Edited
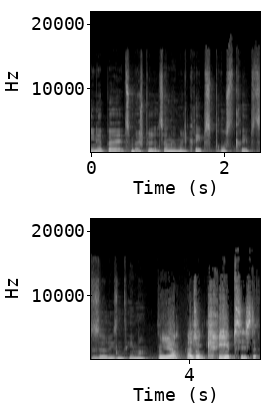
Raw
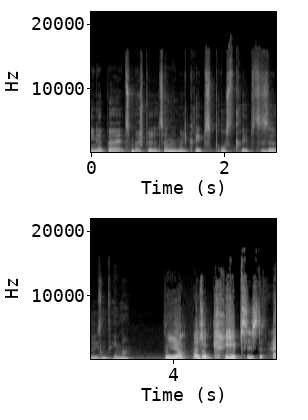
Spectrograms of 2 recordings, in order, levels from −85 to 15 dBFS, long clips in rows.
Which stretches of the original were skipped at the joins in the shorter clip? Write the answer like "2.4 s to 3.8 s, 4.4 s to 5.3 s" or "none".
3.4 s to 3.8 s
